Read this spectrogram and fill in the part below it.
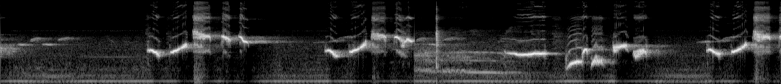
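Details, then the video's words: White-rumped shama singing constantly to provoke other shamas: repeated bursts of rising whistles capped with sharp high chips, a lower slurred whistle between them, steady faint hum in the background. "murai batu gacor SIANG MALAM GACOR TERUS, Cocok Untuk Memancing Emosi Burung Murai NGELOWO"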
